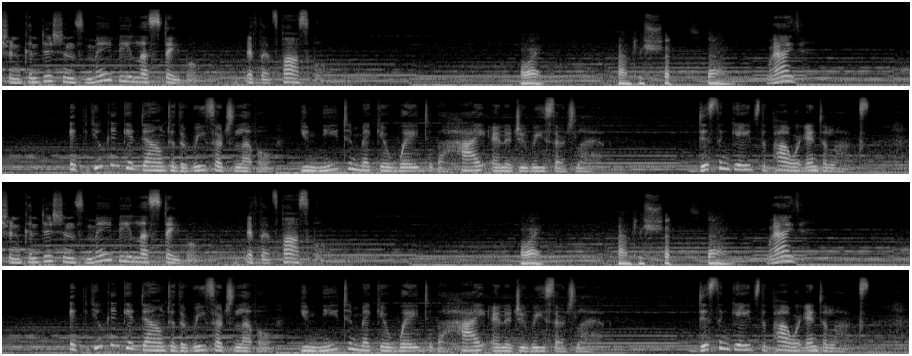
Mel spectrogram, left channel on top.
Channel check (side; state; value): both; identical; correlation 1.00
